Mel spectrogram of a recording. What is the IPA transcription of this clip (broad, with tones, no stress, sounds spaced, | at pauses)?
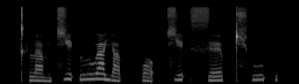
kʰ l a˩˦ m t͡ɕ e˥˩ ʔ l u˥˩ a̯ j a˨˩ p̚ f ɔ˨˩ ʔ t͡ɕ e˦˥ ʔ s ɛː˦˥ p̚ t͡ɕʰ u˥˩ ʔ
